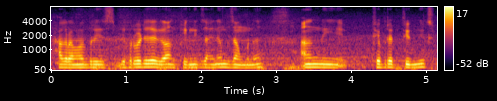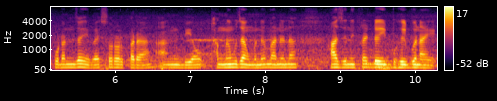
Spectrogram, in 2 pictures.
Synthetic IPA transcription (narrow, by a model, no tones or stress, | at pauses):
haɡɾamabɾisbepʰɔɾbaʈizajɡɯaŋpʰiknik̚zajnɯmɯzaŋmɯnɯ | a̰ŋɯŋni | pʰebɾet̚pʰik̚nikspʰɔʈanɯzajbajsɔɾɔlpʰaɾaa̰ŋbijawtʰaŋnɯmɯzaŋmɯnɯmanɯna | hazɯnipʰɾaj̚dɯjbɯɦɯjbɯnaj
